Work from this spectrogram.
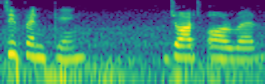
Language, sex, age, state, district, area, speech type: Telugu, female, 18-30, Telangana, Kamareddy, urban, spontaneous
